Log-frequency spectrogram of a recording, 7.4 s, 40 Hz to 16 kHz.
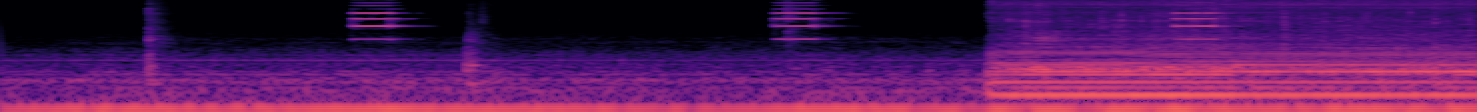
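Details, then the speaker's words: Philips GC7051 steam iron opened up, running clean/rinse key: a few panel beeps, then a steady even electric buzz as the water pump draws from the tank with no strain or rattle; pump normal, suspect clogged hose or soleplate. "ตัวนี้นะครับผมปั๊มน้ำนะครับผมสามารถปั๊มน้ำสูบน้ำจากในส่วนของตัวแทงได้นะครับ"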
